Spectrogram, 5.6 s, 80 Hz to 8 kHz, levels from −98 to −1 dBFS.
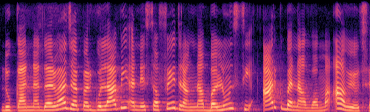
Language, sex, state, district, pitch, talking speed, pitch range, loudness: Gujarati, female, Gujarat, Valsad, 265 Hz, 140 wpm, 230-300 Hz, -17 LUFS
